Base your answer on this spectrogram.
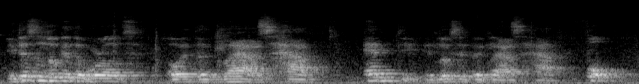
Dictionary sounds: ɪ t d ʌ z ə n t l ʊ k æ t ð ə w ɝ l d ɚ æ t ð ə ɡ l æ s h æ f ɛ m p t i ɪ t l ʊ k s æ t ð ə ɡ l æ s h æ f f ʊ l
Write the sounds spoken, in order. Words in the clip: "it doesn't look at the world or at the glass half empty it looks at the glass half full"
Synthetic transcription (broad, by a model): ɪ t d ʌ z ə n t l ʊ k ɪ t ð ə w ɝ l d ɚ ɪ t ð ə ɡ l æ s h æ f ɛ m p t i ɪ t l ʊ k s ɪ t ð ə ɡ l æ s h æ f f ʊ l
